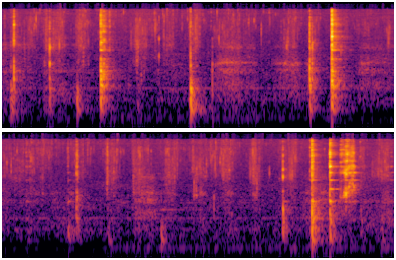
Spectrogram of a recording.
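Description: A spoon stirs a caraway seed mixture for a Reuben casserole in a bowl, giving scattered scraping clinks and taps at an irregular pace, close and fairly quiet.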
